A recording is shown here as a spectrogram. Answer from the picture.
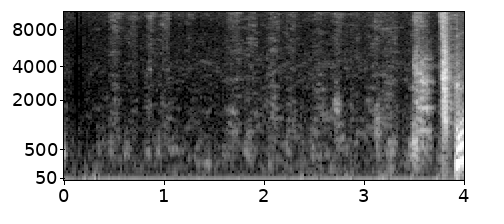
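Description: Faint, soft rubbing of a cloth wiping marker off a whiteboard, with scattered light scuffs; near the end a breath, then a woman starts speaking.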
